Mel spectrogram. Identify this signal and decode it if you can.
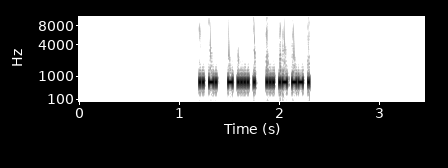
Morse code, heard as a keyed tone, about 71 wpm, 700 Hz. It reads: IN THE SAME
